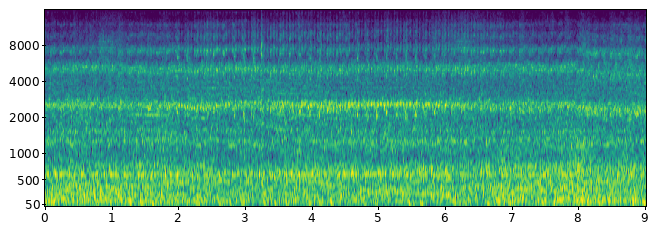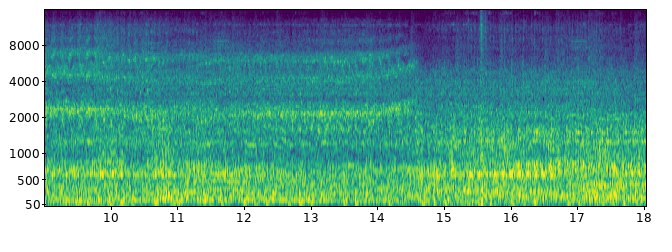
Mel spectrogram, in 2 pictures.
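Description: A vehicle engine running with a steady high-pitched whine that shifts a little in pitch, the whine dropping away about fourteen and a half seconds in.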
